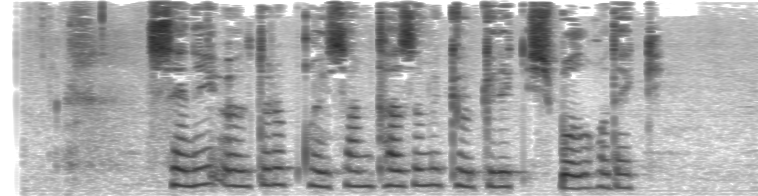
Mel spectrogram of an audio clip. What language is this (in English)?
Uyghur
